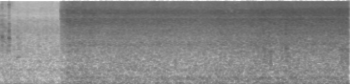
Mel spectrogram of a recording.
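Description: Steady hissing spray-gun painting sound from the video game SuchArt, a continuous airy rush that starts abruptly after a short quieter moment and carries on evenly without pause.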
